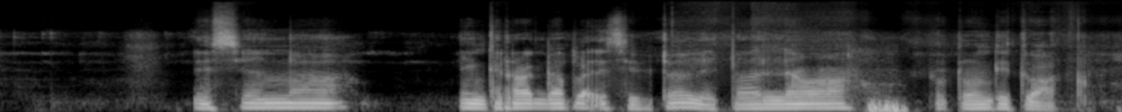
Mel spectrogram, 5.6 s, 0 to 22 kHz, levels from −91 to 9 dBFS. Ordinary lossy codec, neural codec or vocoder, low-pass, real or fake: none; codec, 44.1 kHz, 2.6 kbps, SNAC; none; fake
